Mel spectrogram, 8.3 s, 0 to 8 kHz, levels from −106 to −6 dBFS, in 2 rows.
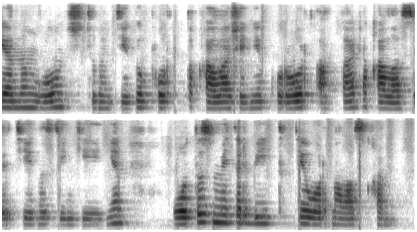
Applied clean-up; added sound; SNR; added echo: neural mask model DeepFilterNet 3.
